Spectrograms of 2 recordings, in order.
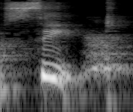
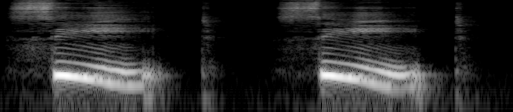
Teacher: Cái từ seat nó sẽ giúp con phân biệt với từ sit y ngắn nhé. Bởi vì nếu như nguyên âm y ngắn con đọc là sit, tức là ngồi ấy, thì cái từ seat, seat, con kéo dài âm y này ra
